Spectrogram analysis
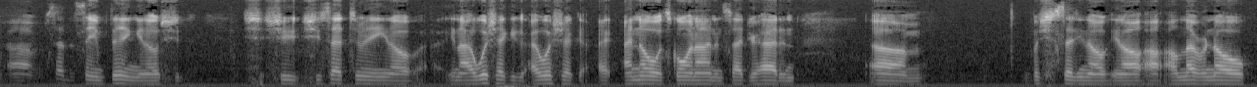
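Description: A man's voice: mid-range voice, flat delivery, moderate pace, sharp tone, smooth, rough recording. A man in his thirties, a radio show guest, talking casually with many restarts and fillers. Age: 30s. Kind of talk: casual interview talk.

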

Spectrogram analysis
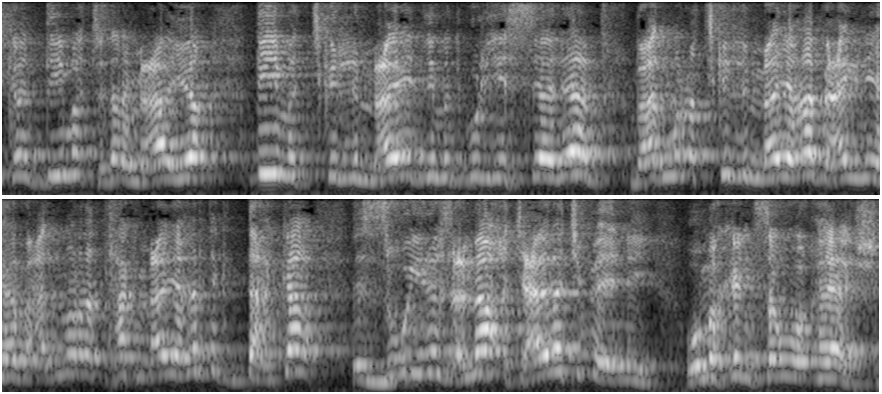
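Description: Moroccan male comic, fast wailing rant, echoey room. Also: very high voice. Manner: wailing, ranting, theatrical lament. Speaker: comedian. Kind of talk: comic sketch monologue. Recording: roomy echo.

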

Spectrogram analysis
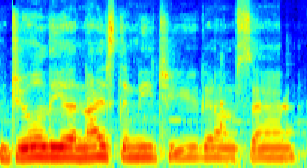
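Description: A man's voice: high-pitched, monotone, moderate pace, dark tone, soft background music. A man in his twenties from Chicago, a dating show contestant who chats in a laid-back way and keeps checking that he is understood. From Chicago, USA. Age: 20s. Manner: laid-back, keeps asking "you get what I'm saying". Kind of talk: casual voice chat.

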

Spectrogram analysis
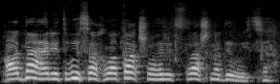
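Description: A woman's voice: fairly high pitch, very fast, darkish tone, a little hiss or hum. A middle-aged woman vlogging casually outdoors in a village garden, chatting homely to the camera as she shows things. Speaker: family vlogger. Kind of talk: casual vlog narration.

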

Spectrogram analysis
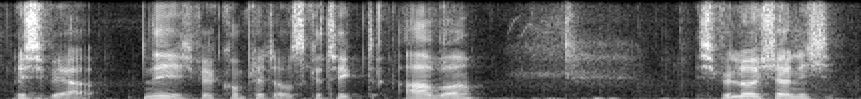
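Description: A young man giving live gameplay commentary as a gaming video host, excitable and swinging from mutters to shouts. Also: a little high, moderate pace.

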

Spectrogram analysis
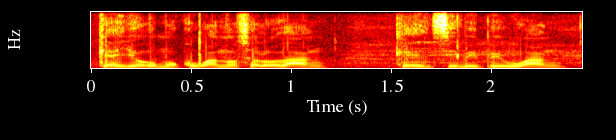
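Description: A young Dominican man with a Dominican Spanish accent, telling his story as an interview guest in an animated, casual way, recorded outdoors on a lapel mic. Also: mid-range voice, fast talker, slight background noise, low-quality recording. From Dominican Republic. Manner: animated, gesturing, frequent self-corrections. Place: outdoors in a rural yard.

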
